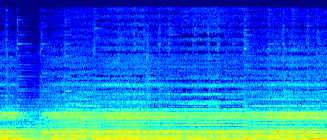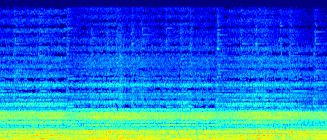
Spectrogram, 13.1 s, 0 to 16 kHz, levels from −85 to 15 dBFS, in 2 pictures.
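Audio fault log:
No faults detected; no dropouts, level excursions or other defects found anywhere in the clip.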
